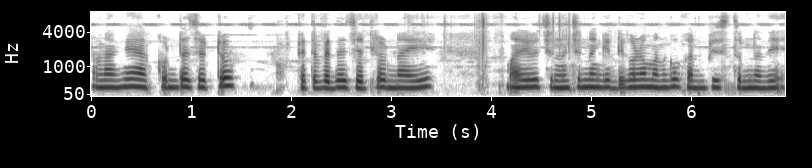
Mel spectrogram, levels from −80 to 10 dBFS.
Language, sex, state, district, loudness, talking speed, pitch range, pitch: Telugu, female, Andhra Pradesh, Annamaya, -15 LUFS, 110 wpm, 210-230 Hz, 220 Hz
